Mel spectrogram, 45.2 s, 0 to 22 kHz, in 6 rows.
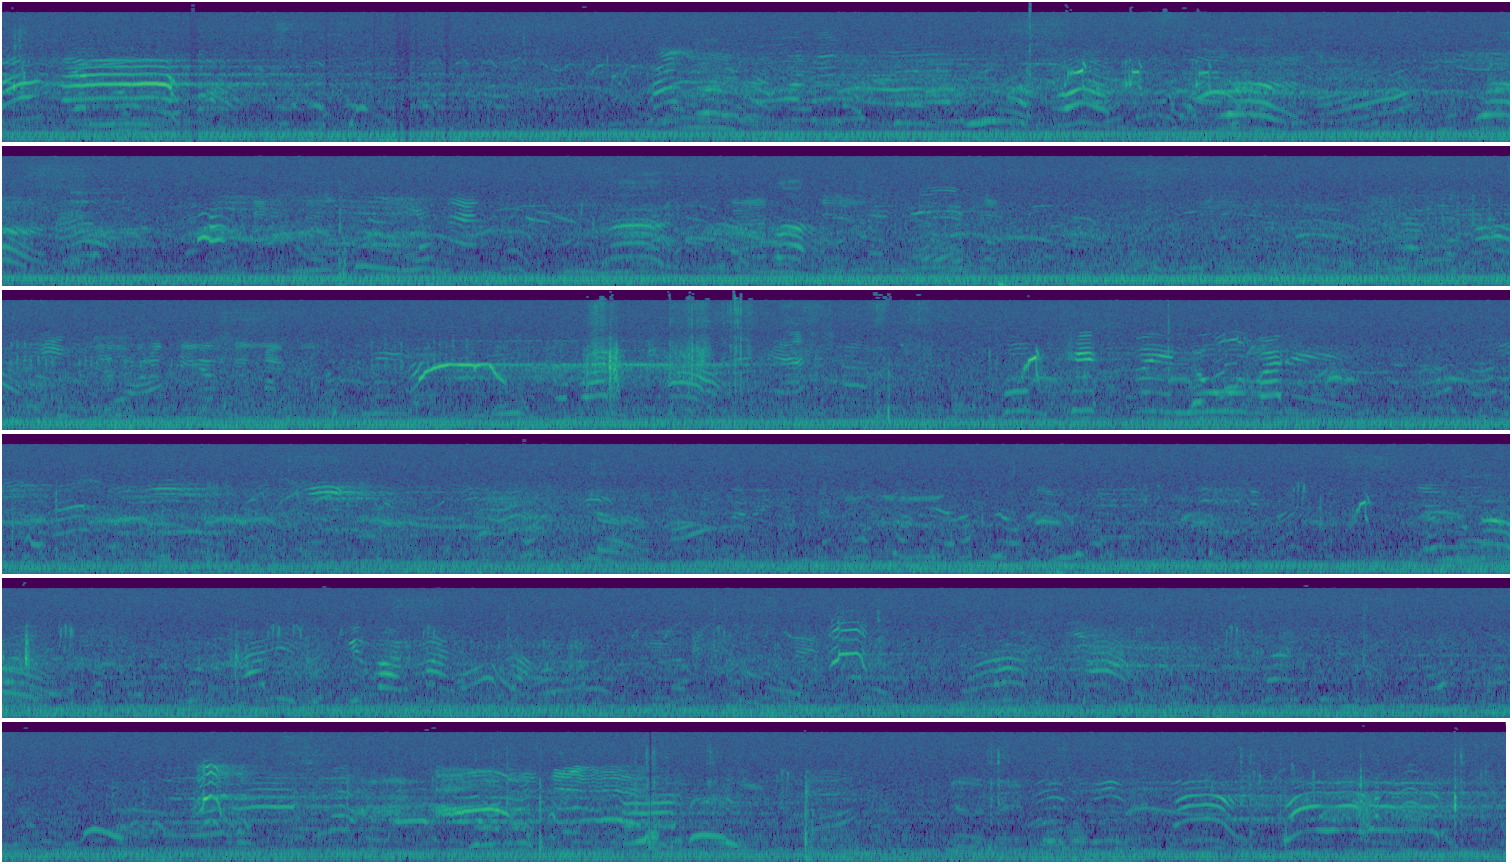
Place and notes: Norrmjöle. Beach scene.
Beach scene. Children. Lesser Plover. Gulls. Talking. Reading (page-turning). Motor-boat keynote in background.
Umeå, Sweden, June 2011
